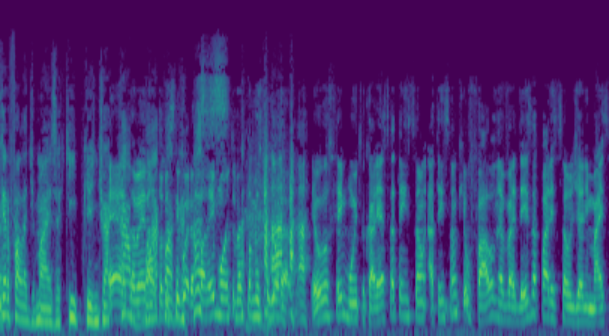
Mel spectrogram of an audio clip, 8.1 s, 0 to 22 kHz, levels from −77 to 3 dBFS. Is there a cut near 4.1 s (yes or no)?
yes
